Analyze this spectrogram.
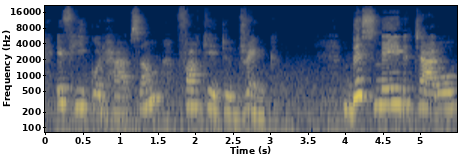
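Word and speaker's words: sake: had a cup of fake." The pronunciation is fake. It's given here. It's a Japanese word and SA is pronounced like FA in father and KE rhymes with way.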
